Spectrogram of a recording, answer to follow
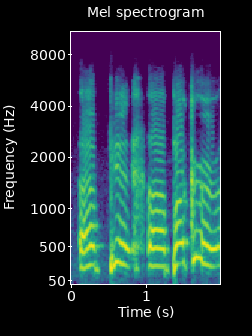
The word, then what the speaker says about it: puka: Active shooter says puka is pronounced as pucker.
